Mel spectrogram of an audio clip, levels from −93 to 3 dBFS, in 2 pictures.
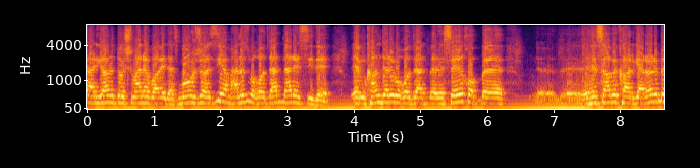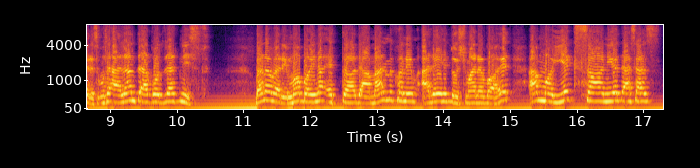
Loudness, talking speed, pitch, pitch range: -7 LUFS, 140 wpm, 185 Hz, 170-215 Hz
